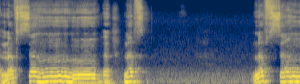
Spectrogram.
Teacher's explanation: Naf, san, nafsan, san bertemu fa dia. Nah ketika an bertemu fa maka didengungkan ditahan dua ketukan dia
